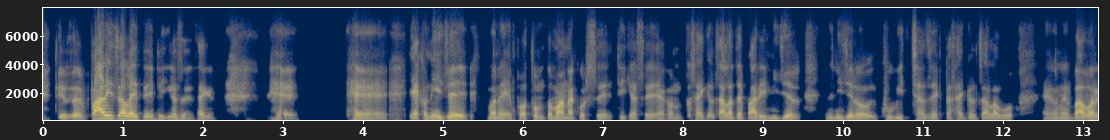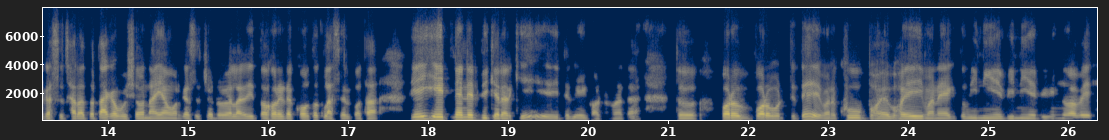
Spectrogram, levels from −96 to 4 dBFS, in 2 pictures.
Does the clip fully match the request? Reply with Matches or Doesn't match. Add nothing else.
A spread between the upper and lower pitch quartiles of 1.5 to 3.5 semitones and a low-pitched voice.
Matches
